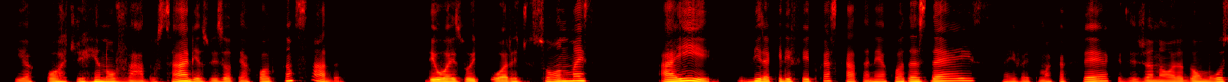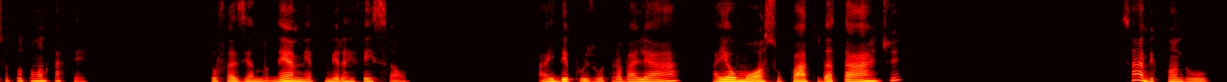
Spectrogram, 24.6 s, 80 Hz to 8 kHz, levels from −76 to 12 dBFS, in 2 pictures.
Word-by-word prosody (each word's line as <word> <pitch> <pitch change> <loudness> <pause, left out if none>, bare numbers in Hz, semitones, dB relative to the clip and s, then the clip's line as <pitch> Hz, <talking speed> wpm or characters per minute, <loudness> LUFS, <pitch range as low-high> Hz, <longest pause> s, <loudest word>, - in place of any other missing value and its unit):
que 150 -2 -8
acorde 150 +1 -4
renovado, 130 -5 -1
sabe, 170 +7 +3
às 145 - -3
vezes 150 +2 -7
eu - - 0
até 135 -3 -8
acordo 155 +2 -5
cansada. 180 - -4 0.8
Deu 160 0 +6
as 160 -1 +1
8 155 -1 +1
horas 155 0 0
de 170 +3 -21
sono 190 +3 0
mas 220 +1 +4 0.7
aí 180 -4 +5 0.2
vira 195 +3 +2
aquele 190 0 -1
efeito 185 +1 -4
cascata, 170 -8 -8
né, 160 +2 -5
acorda 165 +2 -2
às 185 0 +2
10:00, 225 +4 -2 0.2
aí 155 -3 -10
vai - - -11
tomar 145 +2 -11
café, 185 +6 -4
quer 200 - -21
dizer, 125 -2 -12
já 140 0 -5
na 140 0 -4
hora 145 0 -3
do 145 +2 -5
almoço 160 +5 -3
eu - - -9
estou 210 +2 -6
tomando 210 0 -1
café. 155 - -11 1.2
Tô 155 - -2
fazendo, 150 +2 -3
né, 195 +5 +4
a 200 - +6
minha 165 -3 +1
primeira 155 0 -3
refeição. 150 +1 -5 1.3
Aí 160 +1 +2
depois 165 -4 +2
vou 160 0 -6
trabalhar, 180 +6 -1 0.3
aí 185 0 +6
almoço 165 -4 +6
16:00. 170 - +2 2.2
Sabe 265 - 0
quando 160 -3 -5
165 Hz, 140 wpm, -23 LUFS, 150-190 Hz, 2.2 s, Deu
